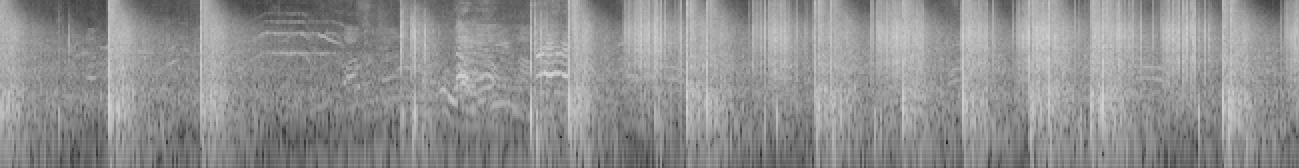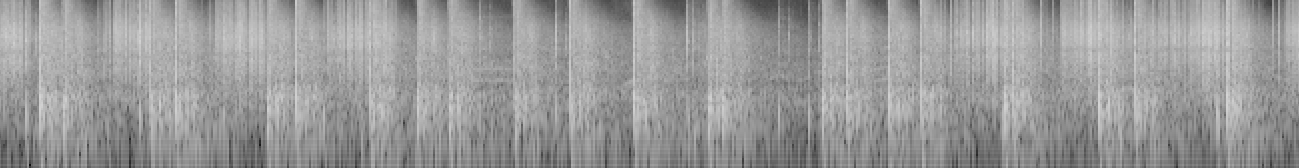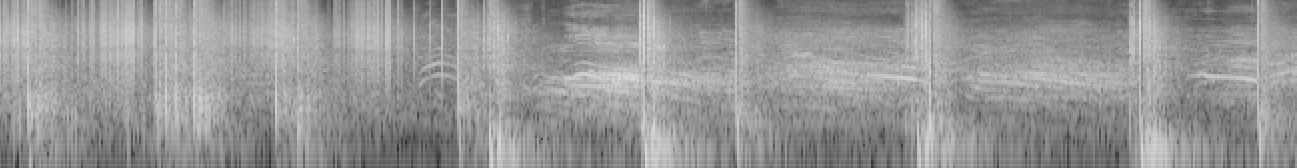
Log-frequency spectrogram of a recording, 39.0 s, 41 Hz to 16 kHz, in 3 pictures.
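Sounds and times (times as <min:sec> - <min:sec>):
fireworks bangs and crackles: 0:00.0 - 0:31.5, 0:32.3 - 0:33.9, 0:35.0 - 0:38.9.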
